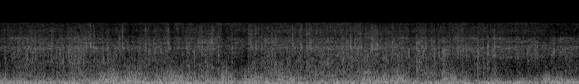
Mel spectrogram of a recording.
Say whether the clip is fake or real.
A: fake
